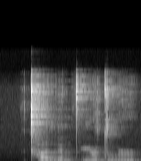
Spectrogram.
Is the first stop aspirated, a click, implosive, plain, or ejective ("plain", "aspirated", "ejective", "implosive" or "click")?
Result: aspirated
